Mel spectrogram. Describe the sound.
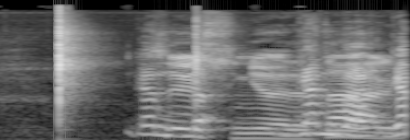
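One sharp hand clap snaps out alone, then people start talking right after it.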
